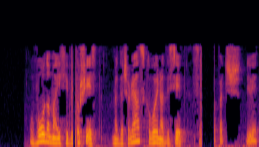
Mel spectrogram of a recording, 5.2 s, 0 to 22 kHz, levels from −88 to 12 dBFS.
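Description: Heavy data reduction, likely MP3 compression at a low bitrate near 24 kbps, removes everything above 6 kHz and leaves the speech dull, watery and swirling throughout. An intermittent contact opens twice: from 1.38 to 1.58 s, between "jih je" and "šest med državljansko vojno", and from 3.99 to 4.28 s, after "med državljansko vojno deset". Each time the sound drops out with crackle at the edges, for about 126 ms and then about 245 ms.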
